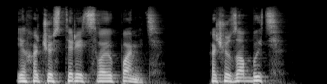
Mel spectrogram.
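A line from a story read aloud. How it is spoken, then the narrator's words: Dragon growling. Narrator (Russian): зарычал дракон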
